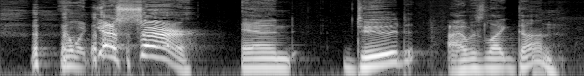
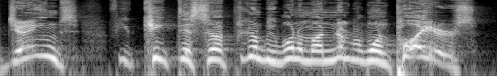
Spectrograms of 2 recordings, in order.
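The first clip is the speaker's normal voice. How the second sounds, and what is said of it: Spot-on impression of a coach. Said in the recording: “You nailed an impersonation of him. Like, that's exactly what he sounded like too.”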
